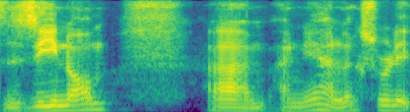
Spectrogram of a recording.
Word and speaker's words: Zenom: It's spelled ZENOM, but pronounced Xenom.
